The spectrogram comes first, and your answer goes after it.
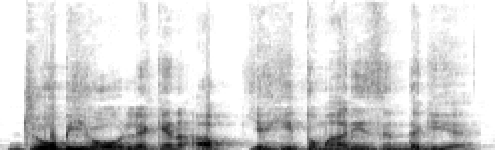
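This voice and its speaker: A man's voice: medium pitch, unhurried, a little mellow, breathy edge. A man voicing a domineering, scornful man in a dramatic audiobook, speaking in a threatening, mocking manner. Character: domineering, scornful man forcing a woman into marriage. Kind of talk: dramatic audio novel reading. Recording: music under the voice.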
